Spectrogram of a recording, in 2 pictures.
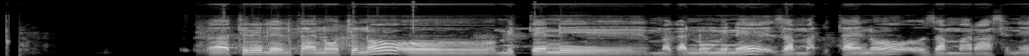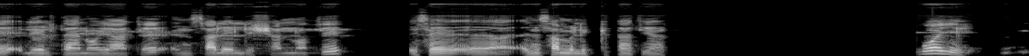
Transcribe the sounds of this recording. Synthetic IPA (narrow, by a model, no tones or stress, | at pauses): ɐt̪ːɪnɪle̞ːlt̪ɐjnoːt̪ɪnɔw | mɪt̪ːe̞ːnːɪmɐɡɐnːumɪnɛzɐmːɐɗɪt̪ɐjnɔzɐmːɐɾaːsɪnɛle̞ːlt̪ɐjnɔːjaːt̪ɛɪnsɐle̞ːlːɪʃːɐnːoːt̪ɪ | ɪsɛɪnsɐmɪlɪkːɪ̥t̪at̪ɪjaːt̪ | wɔjɛ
